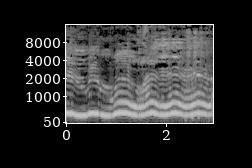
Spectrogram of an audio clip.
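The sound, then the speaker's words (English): A voice imitates the siren of an ambulance going by, holding a steady wailing tone for about three seconds as its pitch slowly rises and falls in smooth waves. “You know, when a, an, an, ambulance goes by, it's like”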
